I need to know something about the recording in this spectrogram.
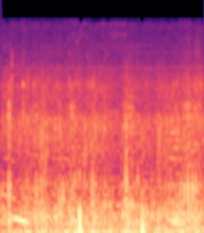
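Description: Footsteps on a paved path, about one step every half second, with faint voices in the background.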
